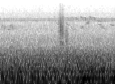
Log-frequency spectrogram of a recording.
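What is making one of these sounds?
A sheet of paper is set down on a hard shelf.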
